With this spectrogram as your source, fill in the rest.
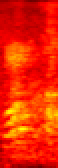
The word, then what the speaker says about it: Baltimore: Baltimore. Only two syllables.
